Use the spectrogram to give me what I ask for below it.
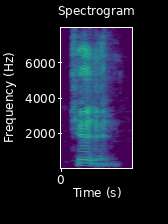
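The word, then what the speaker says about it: קרן: Keren, like the English Karen.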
